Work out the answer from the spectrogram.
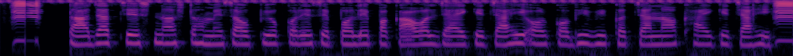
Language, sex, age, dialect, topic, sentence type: Magahi, female, 31-35, Western, agriculture, statement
